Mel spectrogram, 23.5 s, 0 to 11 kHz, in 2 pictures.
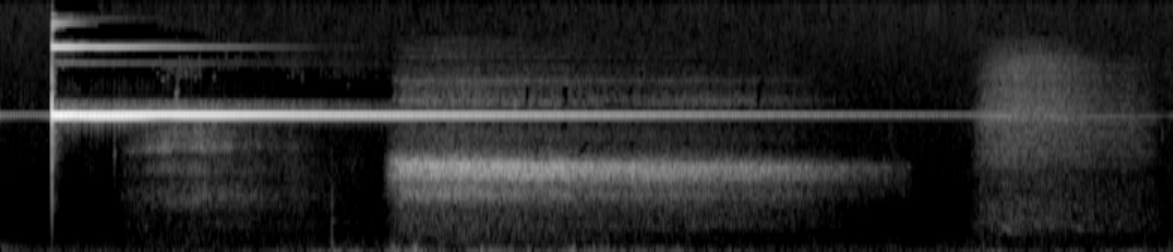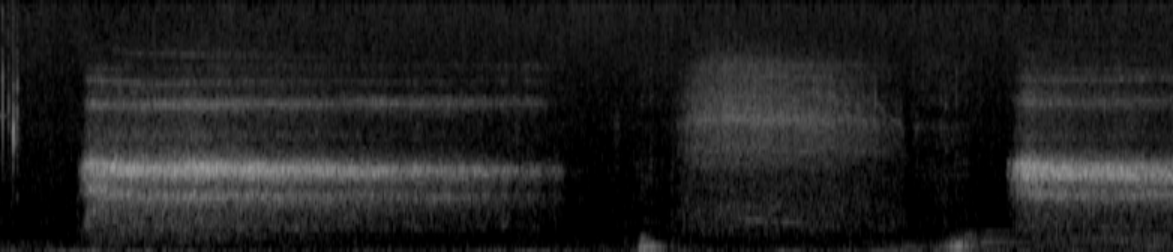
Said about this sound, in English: I'm going to have you just take 3 nice deep breaths with me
